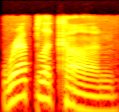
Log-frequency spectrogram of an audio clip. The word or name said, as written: replicon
